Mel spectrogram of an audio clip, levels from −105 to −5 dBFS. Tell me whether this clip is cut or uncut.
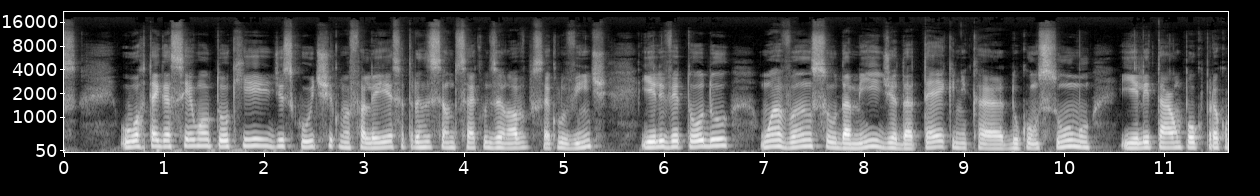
uncut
